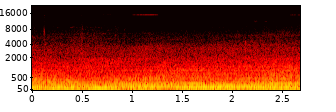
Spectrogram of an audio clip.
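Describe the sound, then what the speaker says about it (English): Steady road traffic outdoors, a continuous low rumble of cars with no distinct pass-bys, constant and moderately loud throughout. "I feel like here there's just car noises."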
